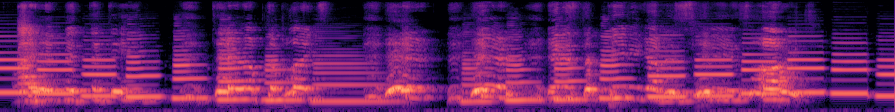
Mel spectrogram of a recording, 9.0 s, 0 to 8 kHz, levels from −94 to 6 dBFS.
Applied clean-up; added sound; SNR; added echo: none; Wind instrument, woodwind instrument; 4 dB; reverberation time 0.8 s.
